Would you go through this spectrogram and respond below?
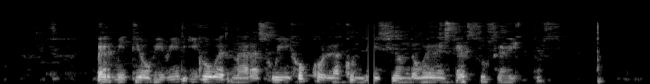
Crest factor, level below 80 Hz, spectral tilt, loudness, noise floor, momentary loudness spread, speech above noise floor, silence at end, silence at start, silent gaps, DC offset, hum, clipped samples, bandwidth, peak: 22 dB; -62 dBFS; -6 dB/octave; -24 LUFS; -60 dBFS; 21 LU; 36 dB; 0.5 s; 0.55 s; none; under 0.1%; none; under 0.1%; 7.8 kHz; -4 dBFS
